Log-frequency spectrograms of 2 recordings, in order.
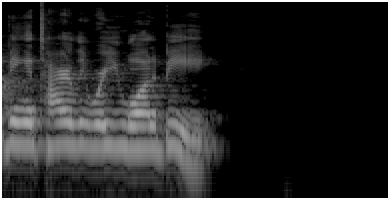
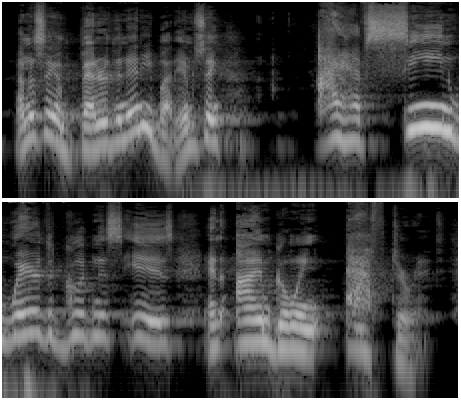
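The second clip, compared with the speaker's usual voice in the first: louder, faster, building to a passionate peak; rising preaching climax; 6 semitones higher, 5 dB louder than usual. Real, not acted. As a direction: drive it home with rising fervour. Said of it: "preaching climax".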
